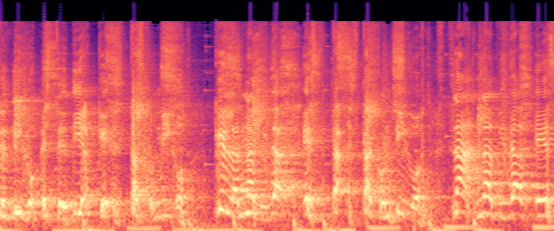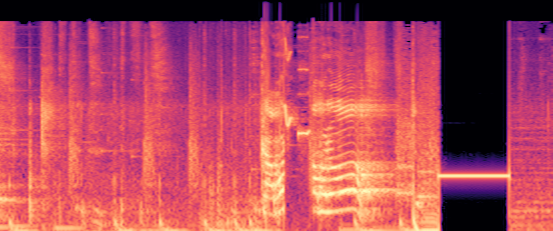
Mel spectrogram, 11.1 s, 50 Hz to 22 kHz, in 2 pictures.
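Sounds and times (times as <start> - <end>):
censor bleep: 8.4 - 8.8, 9.9 - 10.7.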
